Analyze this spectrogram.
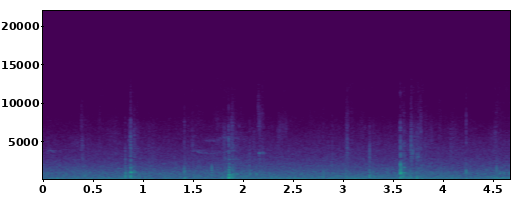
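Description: A tennis ball bounces sharply on a hard court.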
